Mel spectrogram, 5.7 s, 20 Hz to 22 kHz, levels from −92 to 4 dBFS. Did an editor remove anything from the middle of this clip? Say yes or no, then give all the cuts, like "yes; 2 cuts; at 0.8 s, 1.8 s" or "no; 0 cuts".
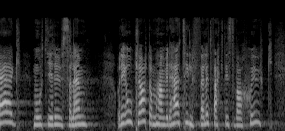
yes; 1 cut; at 2.1 s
